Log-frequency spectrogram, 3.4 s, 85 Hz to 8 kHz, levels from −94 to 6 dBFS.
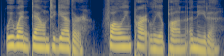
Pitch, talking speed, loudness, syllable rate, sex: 165 Hz, 145 wpm, -18 LUFS, 5.2 syllables/s, female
